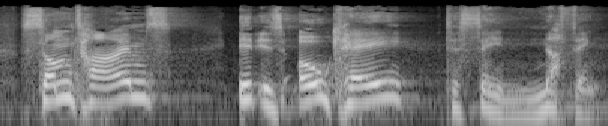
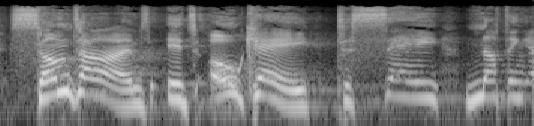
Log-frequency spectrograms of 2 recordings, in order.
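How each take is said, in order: First: "Sometimes it is okay to say nothing" slowly, in separate phrases; deliberate emphasis. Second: "Sometimes it's okay to say nothing" high and stretched; insistent emphasis. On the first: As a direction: pause before "to say nothing". Emphatic repeated advice, first take. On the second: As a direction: drive home "Sometimes it's okay", pitched up and slow. Emphatic repeated advice, second take. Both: Real, not acted.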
